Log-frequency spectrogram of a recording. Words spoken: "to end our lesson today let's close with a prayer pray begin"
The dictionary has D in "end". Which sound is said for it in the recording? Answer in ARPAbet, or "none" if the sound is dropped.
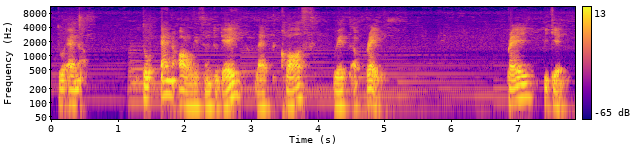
none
